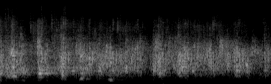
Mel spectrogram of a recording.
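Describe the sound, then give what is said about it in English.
An audience claps steadily for a few seconds at the mention of the show Land of the Lost, a dense patter of many hands at fairly even loudness with no voices standing out. “So the ones who didn't applaud.”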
